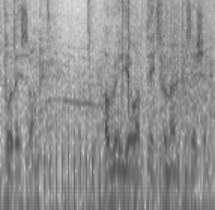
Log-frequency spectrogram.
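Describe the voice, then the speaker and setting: Sweary scottish army officer in a war game, gravelly and bossy, big music behind him. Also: male voice, mid-range voice, steady tone, a little fast. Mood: commanding, briefing. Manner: brusque, commanding, sardonic, profane. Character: gruff, sweary Scottish squad commander in wartime. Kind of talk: cinematic war game acting.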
